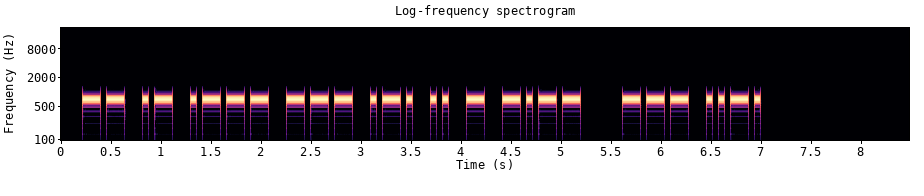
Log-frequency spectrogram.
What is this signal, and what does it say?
Morse code, heard as a keyed tone, about 20 wpm, 700 Hz. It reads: MAJORITY OF
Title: Speed-Racing - Sets of 3 Words 17wpm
